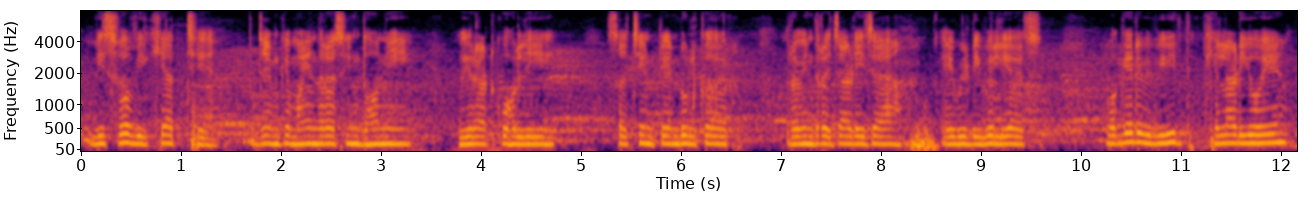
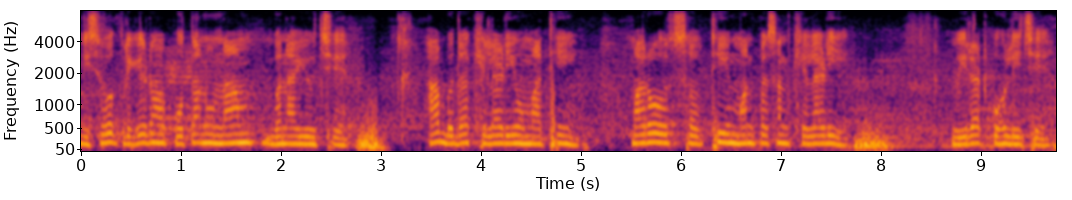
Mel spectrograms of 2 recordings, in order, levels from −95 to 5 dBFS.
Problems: constant background noise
